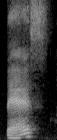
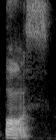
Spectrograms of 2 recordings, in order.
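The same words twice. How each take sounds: First: "bass" with a short a as in cat; first pronunciation of bass. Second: "bass" with a broad ah vowel; long open ah in "bass"; second pronunciation of bass. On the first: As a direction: say "bass" to rhyme with mass. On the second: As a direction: say "bass" as bahs. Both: Shown as a demonstration. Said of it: "if I should say it's the bass or bass".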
